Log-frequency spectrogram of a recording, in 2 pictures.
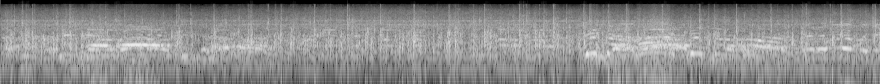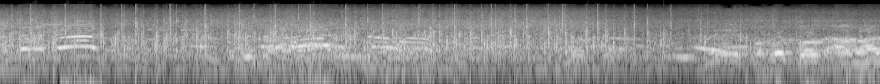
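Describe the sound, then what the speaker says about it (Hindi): A crowd loudly applauds to welcome the chief guest at a gathering, dense and sustained clapping throughout, mixed with voices talking over it. "जोरदार तालियां तब तक बजती रहे जब तक हमारे मुख्य अतिथि महोदय अपने मुखारबिंदु से स्वागत शब्द हमारे लिए करेंगे नहीं"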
